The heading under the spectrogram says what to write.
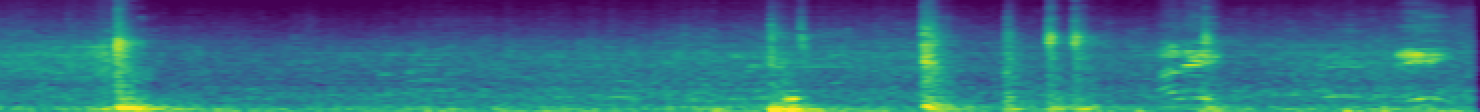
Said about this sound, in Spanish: Vamos a irnos a esos sonidos de la, de la puerta de Toriles.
